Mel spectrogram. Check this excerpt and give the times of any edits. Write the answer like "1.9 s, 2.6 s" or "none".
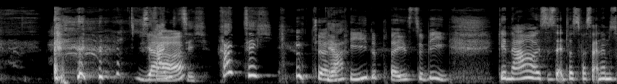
none

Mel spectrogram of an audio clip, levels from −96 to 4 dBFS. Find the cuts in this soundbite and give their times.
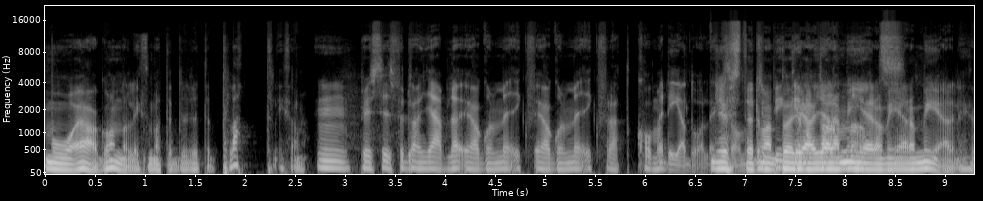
1.7 s, 3.6 s, 4.9 s, 6.1 s, 7.1 s

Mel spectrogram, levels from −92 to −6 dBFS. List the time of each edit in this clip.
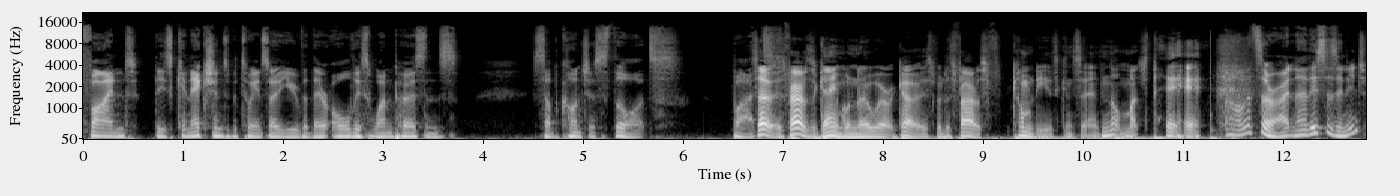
1.8 s, 2.2 s, 7.6 s, 10.1 s

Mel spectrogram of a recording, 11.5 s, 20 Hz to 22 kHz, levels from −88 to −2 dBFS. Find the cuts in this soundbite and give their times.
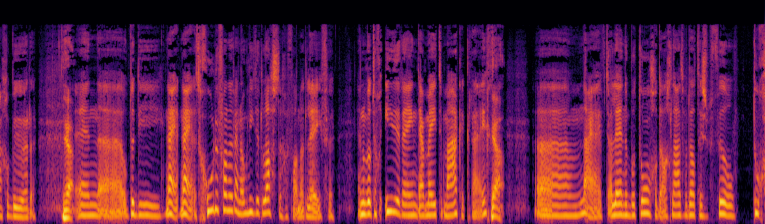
2.0 s, 2.7 s, 3.5 s, 5.6 s

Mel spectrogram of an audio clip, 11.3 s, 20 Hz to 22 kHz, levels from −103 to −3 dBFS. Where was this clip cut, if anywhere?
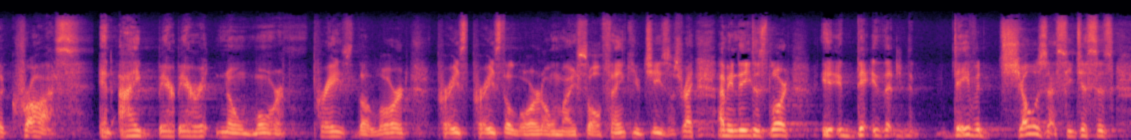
0.9 s, 1.7 s, 4.7 s, 7.5 s

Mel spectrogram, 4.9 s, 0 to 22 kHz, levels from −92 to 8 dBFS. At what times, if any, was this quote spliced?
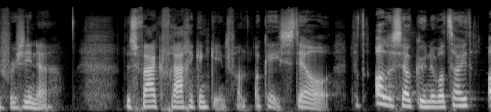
3.4 s

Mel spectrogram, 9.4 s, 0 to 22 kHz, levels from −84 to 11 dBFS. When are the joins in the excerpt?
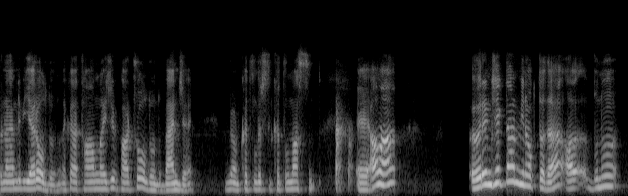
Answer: none

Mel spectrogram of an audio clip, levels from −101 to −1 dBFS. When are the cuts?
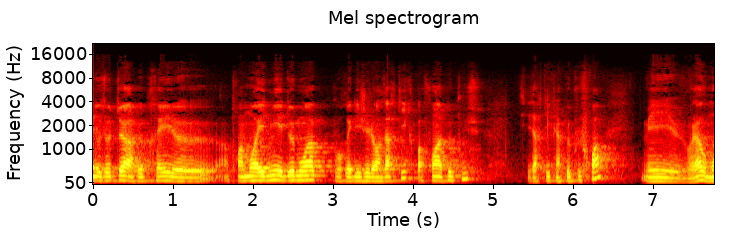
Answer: none

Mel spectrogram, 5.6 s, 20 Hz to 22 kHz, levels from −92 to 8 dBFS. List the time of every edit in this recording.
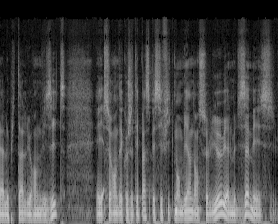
2.1 s, 2.5 s

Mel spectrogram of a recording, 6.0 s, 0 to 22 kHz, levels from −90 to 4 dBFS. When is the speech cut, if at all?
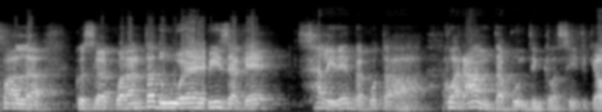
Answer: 0.9 s, 2.0 s, 4.4 s

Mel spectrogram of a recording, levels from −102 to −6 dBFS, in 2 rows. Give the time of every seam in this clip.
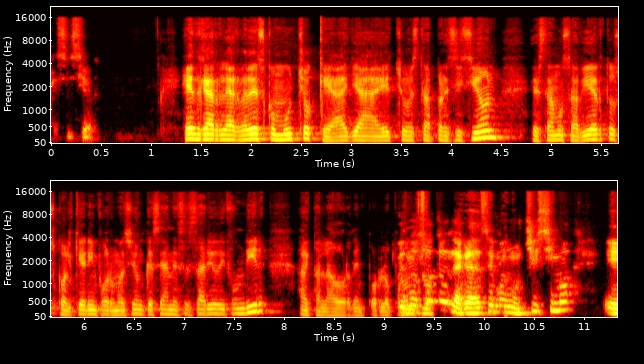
8.3 s

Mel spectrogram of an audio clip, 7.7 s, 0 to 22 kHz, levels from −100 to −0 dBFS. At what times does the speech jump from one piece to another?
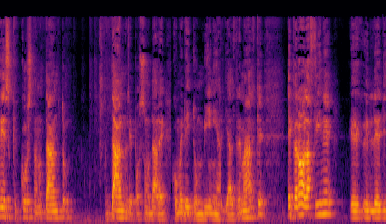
2.6 s, 3.4 s, 4.4 s

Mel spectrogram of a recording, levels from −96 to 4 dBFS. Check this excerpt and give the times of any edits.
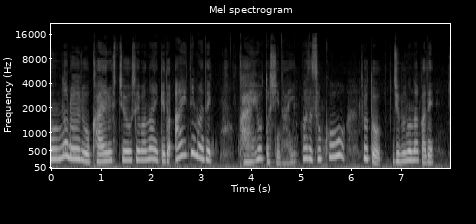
5.0 s

